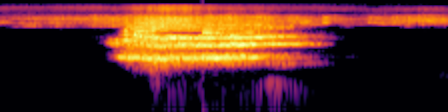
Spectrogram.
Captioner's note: tires squealing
